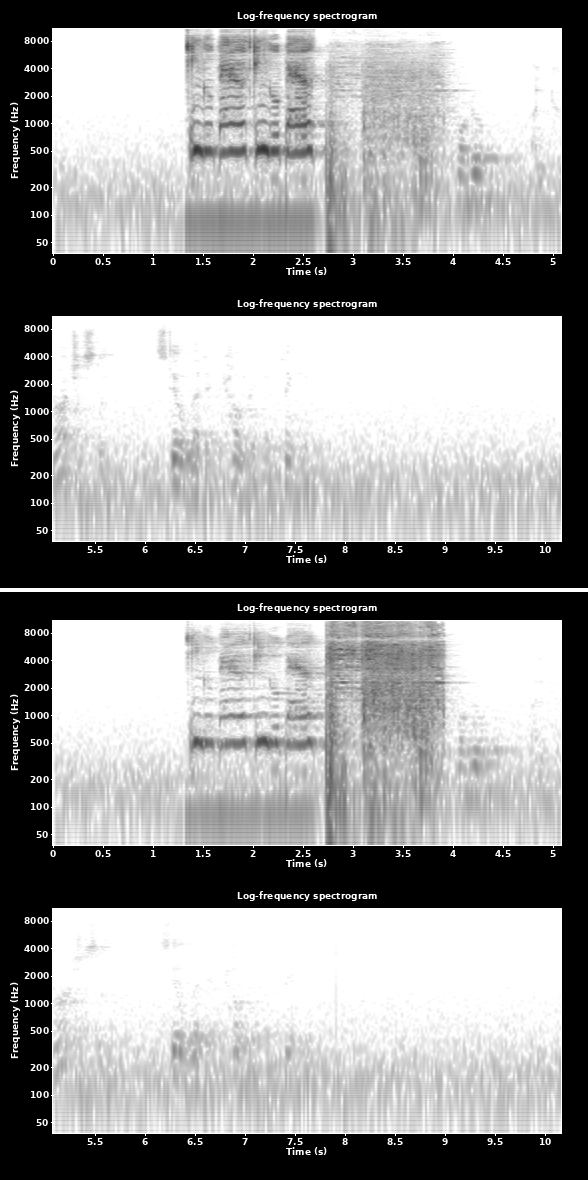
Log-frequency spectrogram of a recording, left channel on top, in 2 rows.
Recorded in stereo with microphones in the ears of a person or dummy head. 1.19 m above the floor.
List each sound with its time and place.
1.3 s singing: 30° left (ahead or behind), 0.6 m
2.7 s breaking glass: 65° right (ahead or behind), 0.6 m
4.0 s a man speaking: 80° left, 3 m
